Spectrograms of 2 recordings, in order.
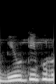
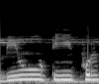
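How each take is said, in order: First: Said in the usual way. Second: বিউটিফুল stretched into বিউ-টি-ফুল; syllable by syllable. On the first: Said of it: "বিউটিফুল উচ্চারণ করো". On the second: Shown as a demonstration. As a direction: draw out each syllable of বিউটিফুল separately. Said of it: "কয়েকটা সিলেবেলে তোমাকে ভাঙতে হয়".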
